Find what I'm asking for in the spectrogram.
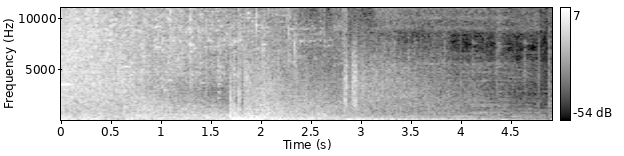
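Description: Bombs from a stream of US bombers exploding on a factory during a wartime air raid, heard as a dense continuous rumble of blasts with a few sharper bursts standing out, loud and sustained before thinning toward the end.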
